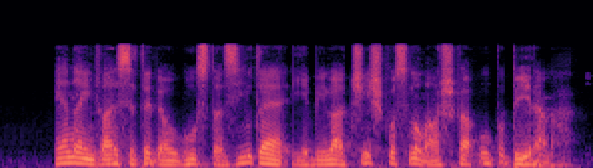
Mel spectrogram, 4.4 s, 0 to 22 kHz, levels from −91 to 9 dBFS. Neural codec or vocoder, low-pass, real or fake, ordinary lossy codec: codec, 24 kHz, 0.9 kbps, WavTokenizer, medium music audio release; 7.2 kHz; fake; none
